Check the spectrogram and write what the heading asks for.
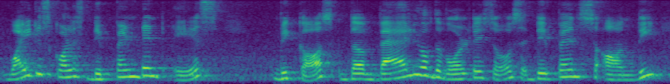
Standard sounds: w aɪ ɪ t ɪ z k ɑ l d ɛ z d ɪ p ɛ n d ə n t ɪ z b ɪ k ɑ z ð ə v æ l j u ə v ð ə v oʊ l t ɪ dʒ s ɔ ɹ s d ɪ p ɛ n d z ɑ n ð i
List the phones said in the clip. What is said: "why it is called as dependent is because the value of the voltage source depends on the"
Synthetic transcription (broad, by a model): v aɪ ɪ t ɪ s k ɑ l ɪ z d ɪ p ɛ n d ə n t ɪ z b ɪ k ɑ z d ə v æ l j u ə v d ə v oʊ l t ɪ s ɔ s d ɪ p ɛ n d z ɑ n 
